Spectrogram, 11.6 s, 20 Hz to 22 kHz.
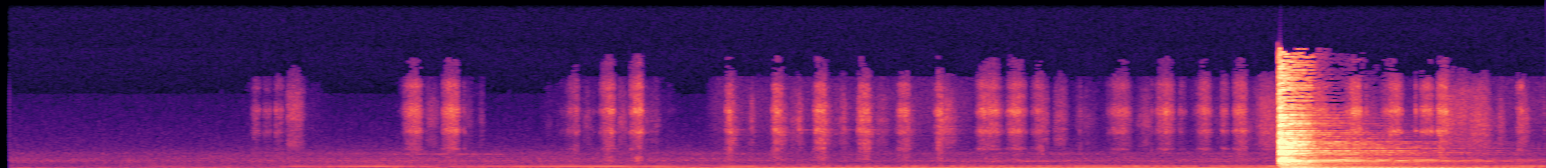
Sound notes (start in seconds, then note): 1.8 sketching; 9.6 suspenseful music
